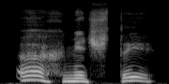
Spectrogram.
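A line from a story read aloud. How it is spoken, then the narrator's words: Sigh. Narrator (Russian): вздохнул его собеседник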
